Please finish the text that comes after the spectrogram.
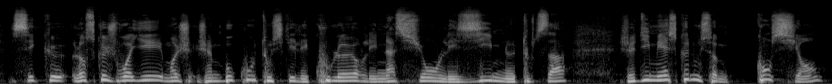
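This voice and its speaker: An older man preaching a sermon in French, halting and repeating words, rising in fervor as he goes. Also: a little high, dark tone, dry recording. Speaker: pastor.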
